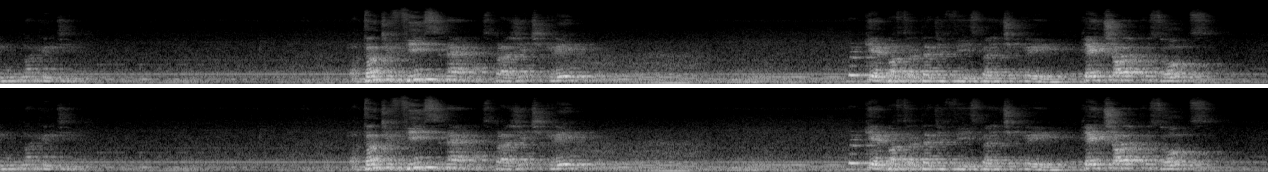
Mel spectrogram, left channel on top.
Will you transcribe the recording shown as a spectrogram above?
não acredito. É tão difícil, né, para a gente crer. Por que, pastor, está difícil para a gente crer? Porque a gente olha para os outros.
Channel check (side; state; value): both; identical; correlation 1.00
